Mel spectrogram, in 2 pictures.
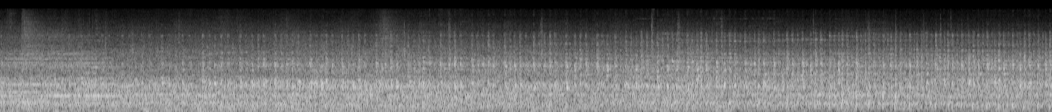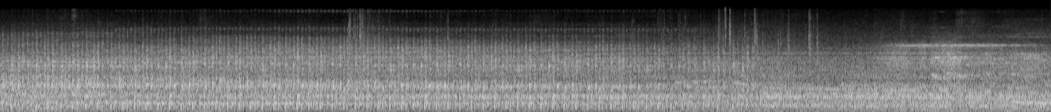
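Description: Model diesel road-switcher locomotive running along the layout track: a steady engine-like rumble with rolling noise from the wheels on the rails.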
